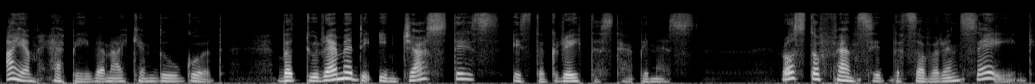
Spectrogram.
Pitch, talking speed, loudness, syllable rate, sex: 170 Hz, 120 wpm, -21 LUFS, 4.0 syllables/s, female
